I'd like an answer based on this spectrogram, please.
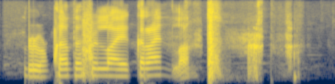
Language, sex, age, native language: Icelandic, male, 11, English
